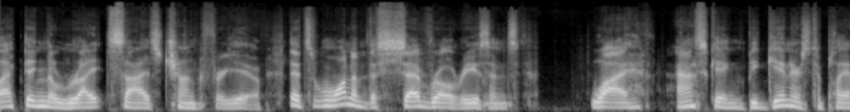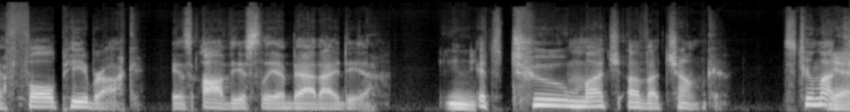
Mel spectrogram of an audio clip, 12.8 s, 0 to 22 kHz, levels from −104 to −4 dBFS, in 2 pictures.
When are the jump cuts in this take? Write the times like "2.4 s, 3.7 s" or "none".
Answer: 2.0 s, 7.8 s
